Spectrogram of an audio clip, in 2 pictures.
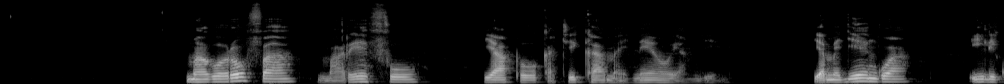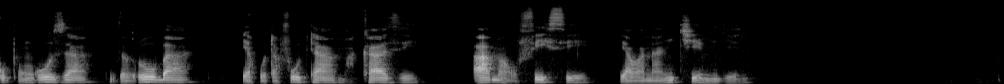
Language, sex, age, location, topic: Swahili, male, 25-35, Dar es Salaam, finance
